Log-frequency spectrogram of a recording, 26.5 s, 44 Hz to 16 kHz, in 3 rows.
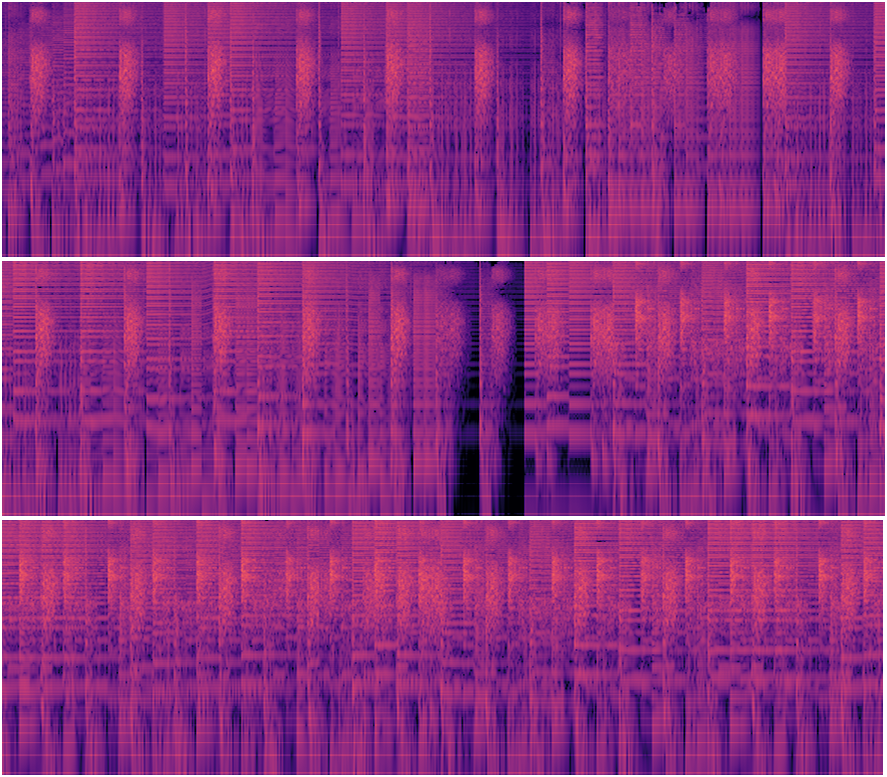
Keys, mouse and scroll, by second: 1.0 click, 2.0 click, 2.9 click, 4.2 click, 8.0 click, 9.6 right click, 11.1 click, 11.1 right click, 14.4 click, 14.4 right click, 15.5 right click, 17.6 click, 19.4 click, 20.4 click.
